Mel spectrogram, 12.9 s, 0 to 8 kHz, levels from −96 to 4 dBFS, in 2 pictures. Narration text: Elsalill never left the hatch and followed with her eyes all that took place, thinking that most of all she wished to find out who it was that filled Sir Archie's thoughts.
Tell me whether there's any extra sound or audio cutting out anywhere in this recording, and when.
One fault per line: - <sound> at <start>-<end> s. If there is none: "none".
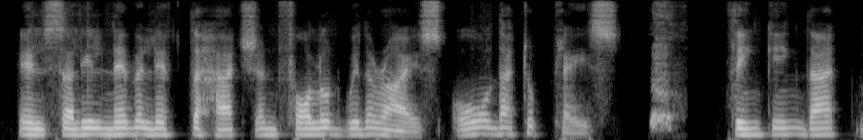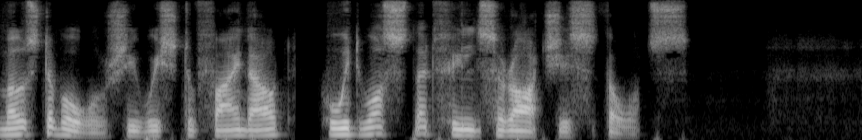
- bark at 4.9-5.2 s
